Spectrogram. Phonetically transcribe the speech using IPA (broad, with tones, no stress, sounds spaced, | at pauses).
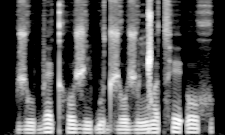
ʒ uː˩ b ɛː˥˧ kʰ o˧ ʒ i˩ ɓ u˩ d ʒ o˩ ʒ u˩ ŋ͡ǁ ʌ˧ t͡sʰ e˥˧ ʔ o˥˧ x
